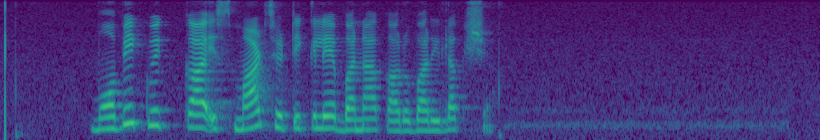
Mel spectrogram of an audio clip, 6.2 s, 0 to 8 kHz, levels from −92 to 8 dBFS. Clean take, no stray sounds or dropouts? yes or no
yes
